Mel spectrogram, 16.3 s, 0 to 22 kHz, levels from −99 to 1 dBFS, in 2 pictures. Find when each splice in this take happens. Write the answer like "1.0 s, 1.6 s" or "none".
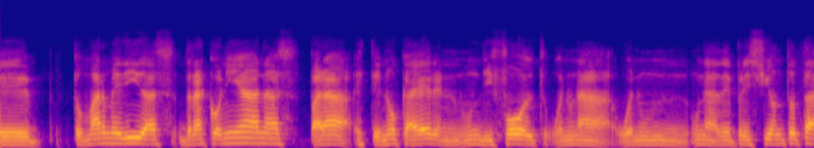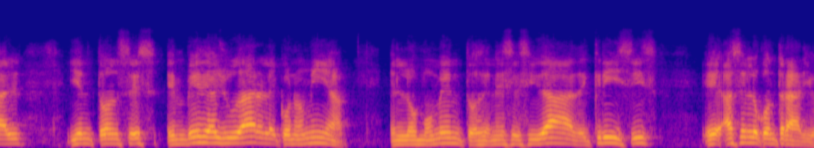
none

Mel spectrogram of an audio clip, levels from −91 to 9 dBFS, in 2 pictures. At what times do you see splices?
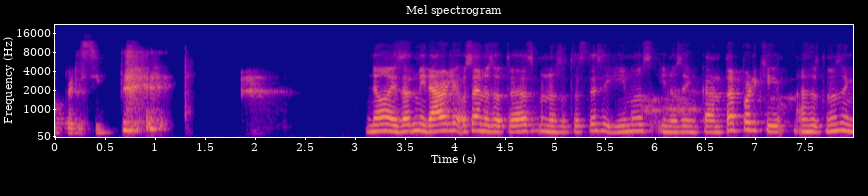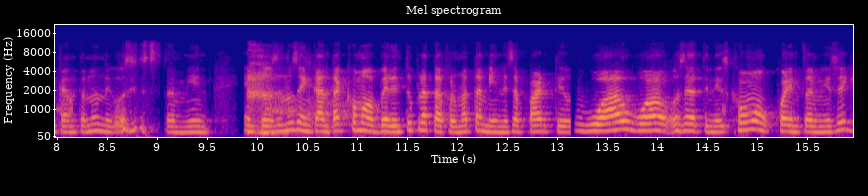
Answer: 13.1 s

